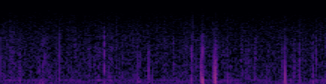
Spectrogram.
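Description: Near silence: a faint low hum with a few soft clicks.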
